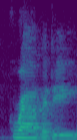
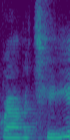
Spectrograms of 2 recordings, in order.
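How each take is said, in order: First: The middle consonant is a soft D sound. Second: The middle consonant is a crisp T sound. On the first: The speaker calls it right. "it's the D instead of the T" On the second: The speaker calls it wrong. "it's not Gravity. It just doesn't sound right"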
